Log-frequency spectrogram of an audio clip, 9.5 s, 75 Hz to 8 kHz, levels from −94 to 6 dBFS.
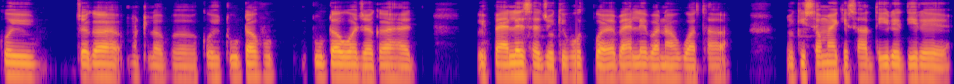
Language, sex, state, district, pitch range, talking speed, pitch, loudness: Hindi, male, Uttar Pradesh, Gorakhpur, 105-115 Hz, 165 wpm, 110 Hz, -19 LUFS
